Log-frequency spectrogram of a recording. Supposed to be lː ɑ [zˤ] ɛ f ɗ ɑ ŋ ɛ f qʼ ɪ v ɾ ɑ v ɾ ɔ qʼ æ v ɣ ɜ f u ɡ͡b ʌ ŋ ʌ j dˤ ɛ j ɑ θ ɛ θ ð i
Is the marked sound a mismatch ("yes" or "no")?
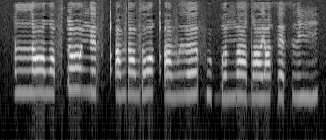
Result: yes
